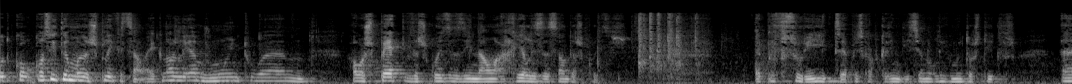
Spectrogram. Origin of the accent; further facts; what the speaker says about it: Guimarães, Braga, Portugal; Eu que venho de Guimarães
